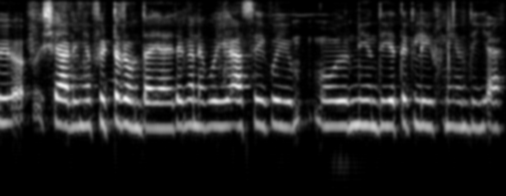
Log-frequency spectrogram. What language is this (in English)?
Dogri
